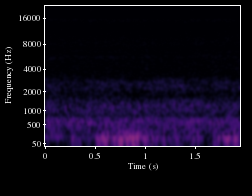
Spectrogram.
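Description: Muffled underwater ambience from a PUBG match as the player character dives beneath the surface for cover, a low, steady watery rumble with soft swelling surges, faint and close, no voices.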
